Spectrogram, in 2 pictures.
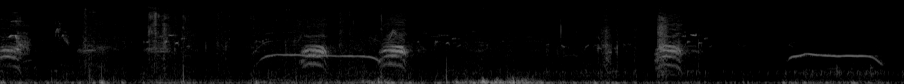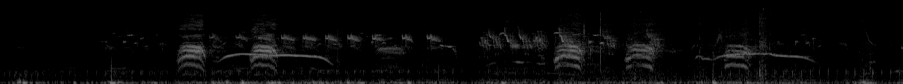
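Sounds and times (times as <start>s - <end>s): wind rumble on microphone: 0.0s - 6.4s
harsh bird calls: 0.0s - 18.0s
long whistled bird notes: 7.7s - 9.1s.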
